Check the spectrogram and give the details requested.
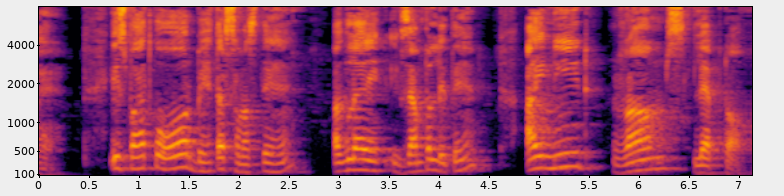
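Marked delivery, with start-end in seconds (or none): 4.9-7.1 very slow, each word spaced out; slow, deliberate example. Shown as a demonstration. Teacher reading an English example very slowly. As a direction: spell it out word by word for the students. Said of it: "यानी मुझे राम का laptop चाहिए".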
